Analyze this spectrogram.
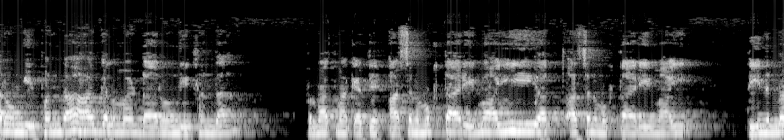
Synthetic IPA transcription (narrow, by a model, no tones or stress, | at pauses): ɾõːŋɡipʰɐnd̪aːɡɐlmə̃ɖaːɾõːŋɡiːpʰɐnd̪aː | pɾɐmaːt̪mãːkɛːt̪eẽaːsɐnmʊkʰt̪aːɾiːmaːjiːaːsənmʊkʰt̪aːɾiːmaːiː | t̪iːnlo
